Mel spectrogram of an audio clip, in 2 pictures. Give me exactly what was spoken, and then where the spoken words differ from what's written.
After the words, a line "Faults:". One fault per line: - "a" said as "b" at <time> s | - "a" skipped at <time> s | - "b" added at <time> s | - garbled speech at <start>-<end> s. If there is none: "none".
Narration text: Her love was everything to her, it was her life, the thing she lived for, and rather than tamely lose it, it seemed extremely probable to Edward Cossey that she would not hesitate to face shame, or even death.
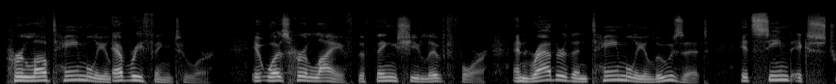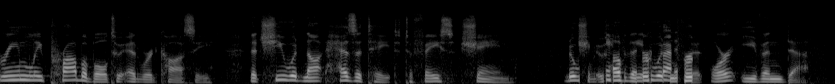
Her love tamely everything to her, it was her life, the thing she lived for, and rather than tamely lose it, it seemed extremely probable to Edward Cossey that she would not hesitate to face shame, [garbled] or even death.
Faults:
- "was" said as "tamely" at 0.5 s
- garbled speech at 14.0-15.4 s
